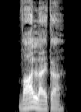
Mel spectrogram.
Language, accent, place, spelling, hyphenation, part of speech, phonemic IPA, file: German, Germany, Berlin, Wahlleiter, Wahl‧lei‧ter, noun, /ˈvaːlˌlaɪ̯tɐ/, De-Wahlleiter.ogg
- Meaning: returning officer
